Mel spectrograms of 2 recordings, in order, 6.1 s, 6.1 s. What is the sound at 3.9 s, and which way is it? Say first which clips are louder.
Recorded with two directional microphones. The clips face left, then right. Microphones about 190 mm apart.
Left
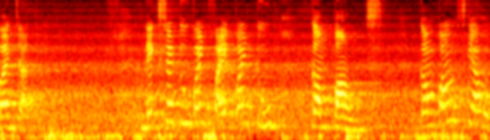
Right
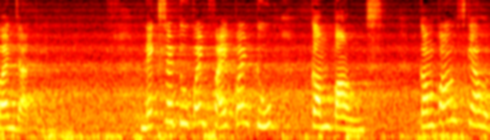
A woman's voice: right 5 dB; 65° right (ahead or behind).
